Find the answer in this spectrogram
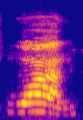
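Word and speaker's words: one: কিন্তু এখানে ও এর উচ্চারণটা দেখেন, ওয়ান ওয়ান।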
